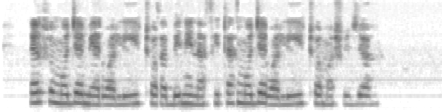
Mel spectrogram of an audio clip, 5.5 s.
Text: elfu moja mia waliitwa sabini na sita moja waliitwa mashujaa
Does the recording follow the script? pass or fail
pass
